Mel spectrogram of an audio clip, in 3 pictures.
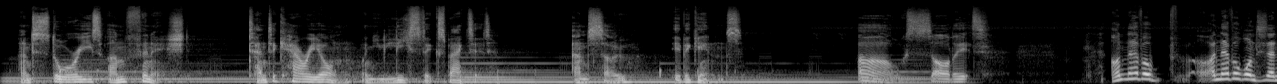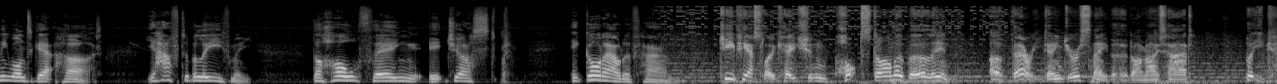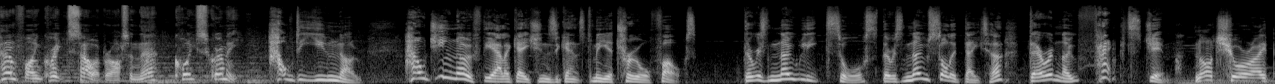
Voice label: Voice Acting

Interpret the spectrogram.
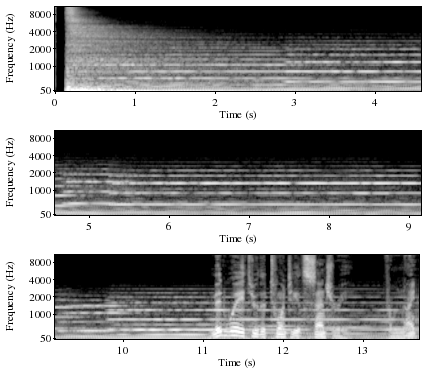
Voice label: Historical Documentary

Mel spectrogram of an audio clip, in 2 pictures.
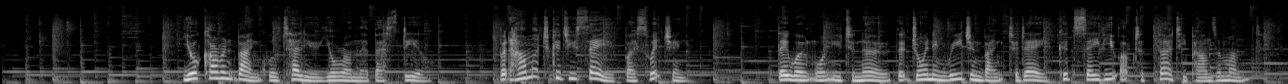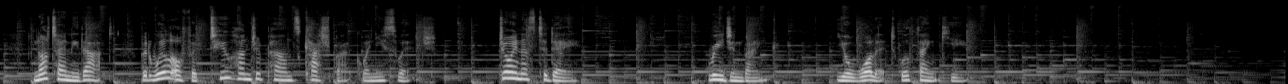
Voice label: commercial financial

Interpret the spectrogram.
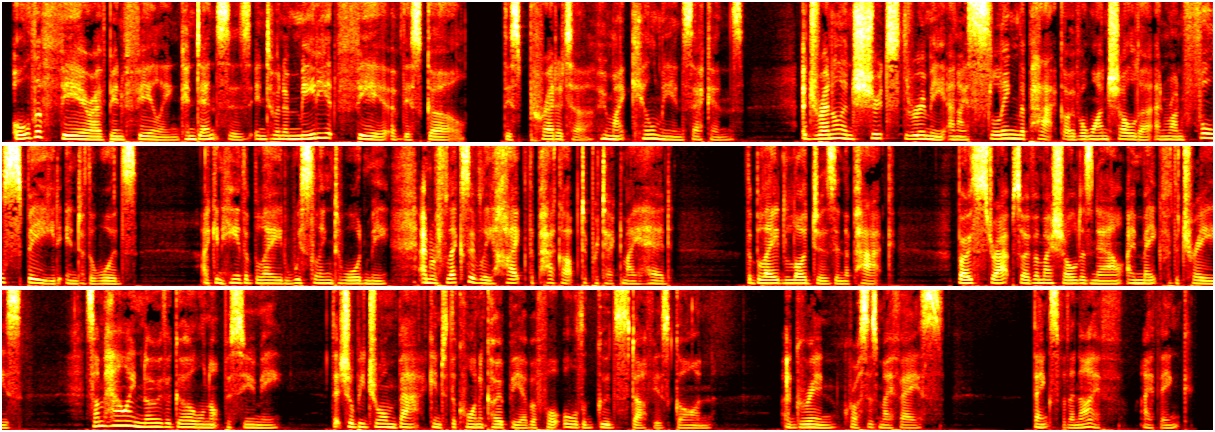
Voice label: Audio Book; HUNGER GAMES

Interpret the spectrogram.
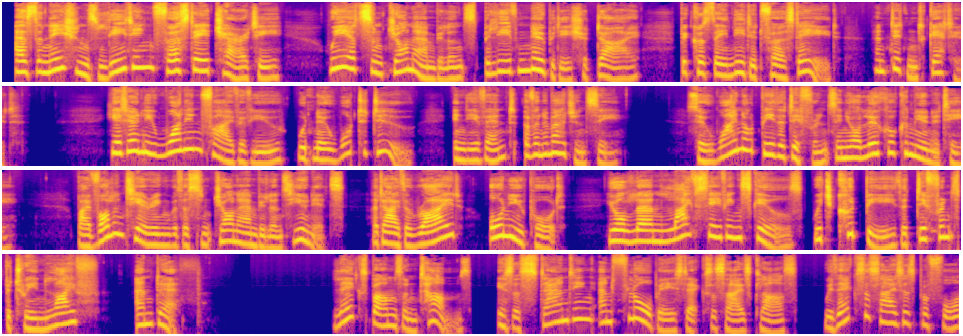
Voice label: Radio Commercials

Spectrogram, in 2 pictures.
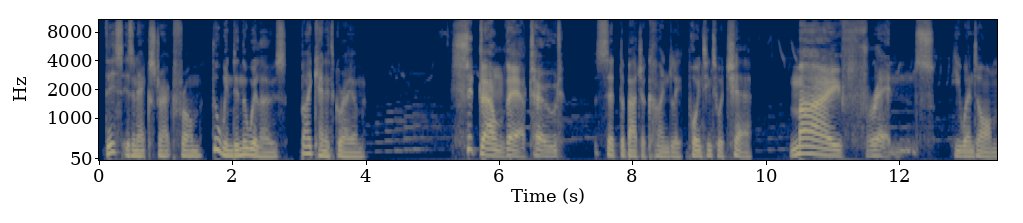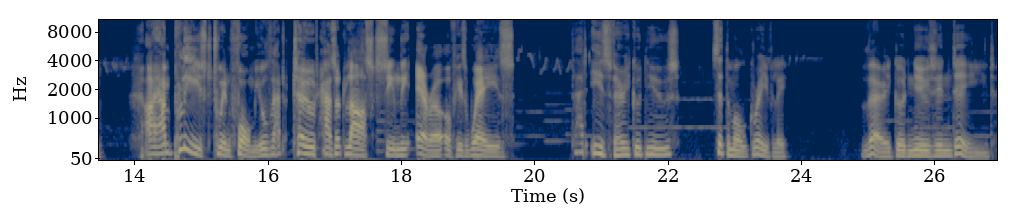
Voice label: Character piece; Wind in The Willows

